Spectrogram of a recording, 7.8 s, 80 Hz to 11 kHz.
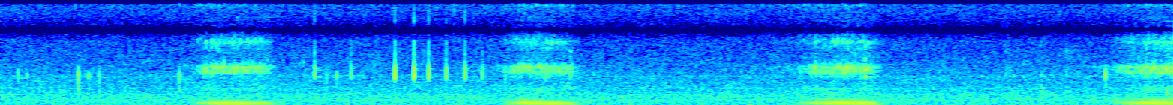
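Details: Foster pet sleeping and keeping a housemate pet awake: regular low, buzzing snores about every two seconds, roughly 28 a minute, in a quiet room; snoring.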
